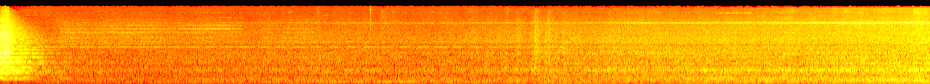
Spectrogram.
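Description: A diesel locomotive rumbles closer and grows steadily louder.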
